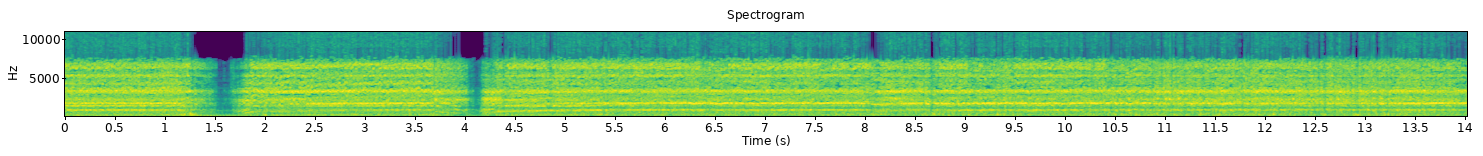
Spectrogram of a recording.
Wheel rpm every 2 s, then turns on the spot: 160, 170, 180, 230, 220, 230, 230.
none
